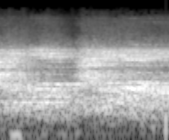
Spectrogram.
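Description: A large group of people chanting loudly in unison, two drawn-out phrases of about a second each, many voices together.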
